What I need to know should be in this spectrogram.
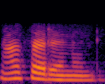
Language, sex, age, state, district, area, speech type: Telugu, female, 60+, Andhra Pradesh, West Godavari, rural, conversation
